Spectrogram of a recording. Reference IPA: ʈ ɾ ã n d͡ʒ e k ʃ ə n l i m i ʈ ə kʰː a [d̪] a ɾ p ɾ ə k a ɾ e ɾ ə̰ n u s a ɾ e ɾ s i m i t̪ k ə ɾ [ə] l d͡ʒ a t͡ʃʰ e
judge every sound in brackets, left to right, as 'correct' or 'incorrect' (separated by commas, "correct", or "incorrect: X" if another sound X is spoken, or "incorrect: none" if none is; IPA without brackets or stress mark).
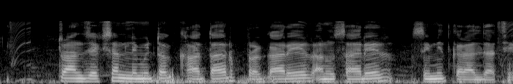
incorrect: t̪, incorrect: a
